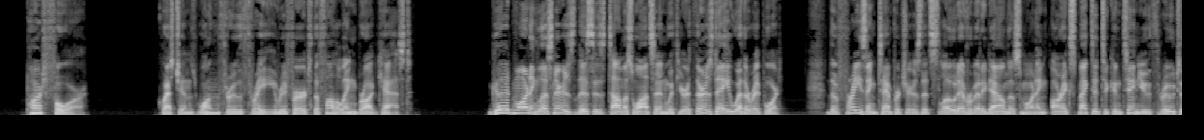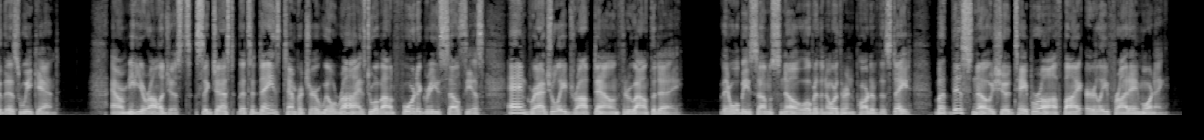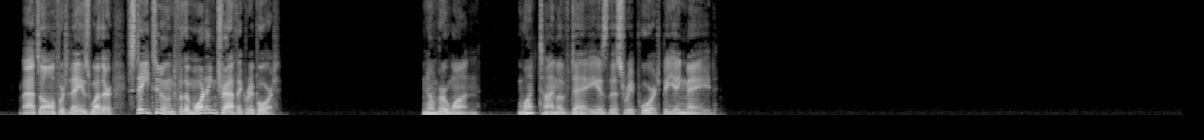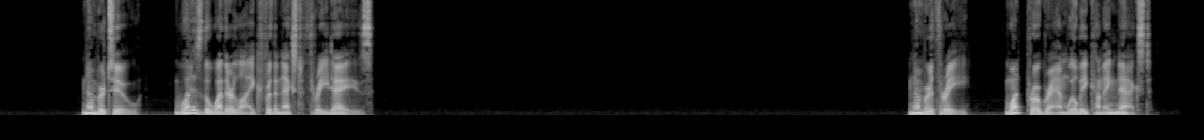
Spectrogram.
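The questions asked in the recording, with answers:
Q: What time of day is this report being made?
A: Morning

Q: What is the weather like for the next 3 days?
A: Freezing cold

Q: What program will be coming next?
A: The morning traffic report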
